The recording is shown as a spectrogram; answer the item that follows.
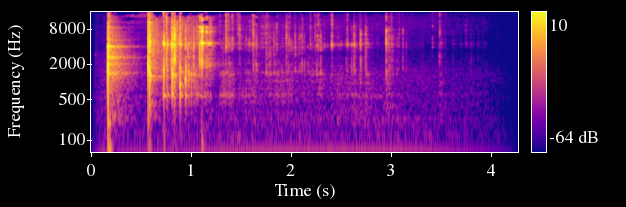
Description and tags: bottle beer drop fall floor or concrete bounce roll beer pour out
beer, bottle, bounce, drop, roll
